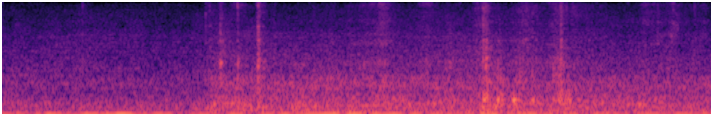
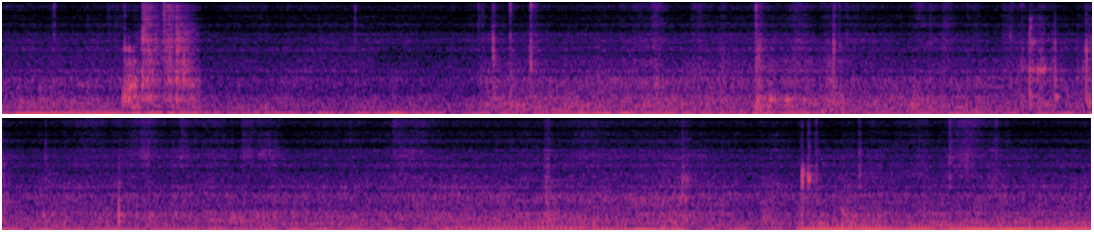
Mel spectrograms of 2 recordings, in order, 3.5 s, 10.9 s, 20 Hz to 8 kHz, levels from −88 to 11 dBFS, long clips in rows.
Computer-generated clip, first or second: second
